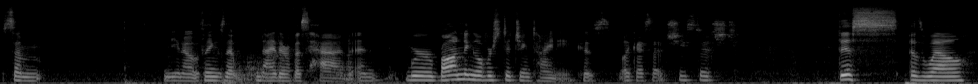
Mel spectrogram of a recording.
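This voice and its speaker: Low-voiced woman gushing over a haul. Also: steady tone, a little hiss or hum. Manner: chatty and gushing, quick restarts. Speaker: flosstube host. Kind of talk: casual chat showing a haul.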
